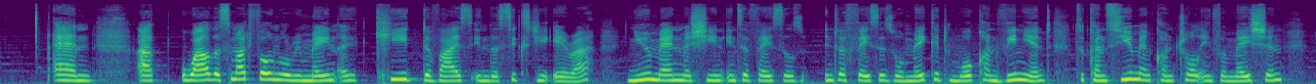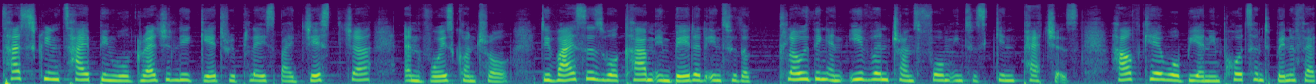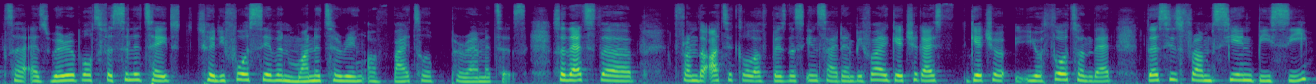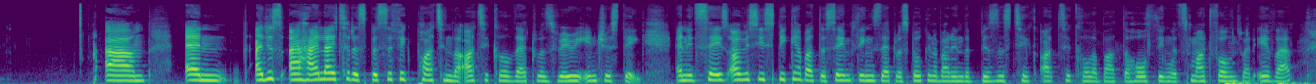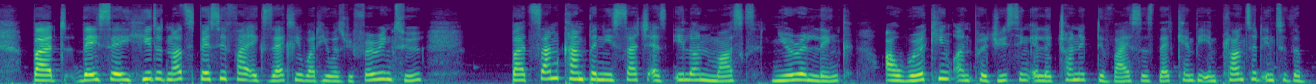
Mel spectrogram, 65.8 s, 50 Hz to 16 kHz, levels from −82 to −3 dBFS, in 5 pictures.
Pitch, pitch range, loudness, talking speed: 220 Hz, 205-245 Hz, -20 LUFS, 155 wpm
